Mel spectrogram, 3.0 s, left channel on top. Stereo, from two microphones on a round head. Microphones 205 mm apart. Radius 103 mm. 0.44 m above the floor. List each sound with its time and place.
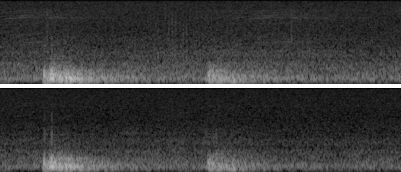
0.3 s breathing: 75° right (ahead or behind), 2.5 m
